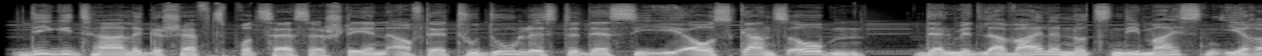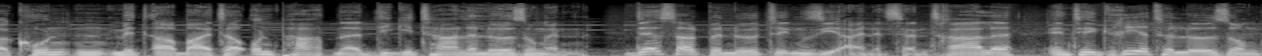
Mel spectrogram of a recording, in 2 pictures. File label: German Corporate Voicereel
